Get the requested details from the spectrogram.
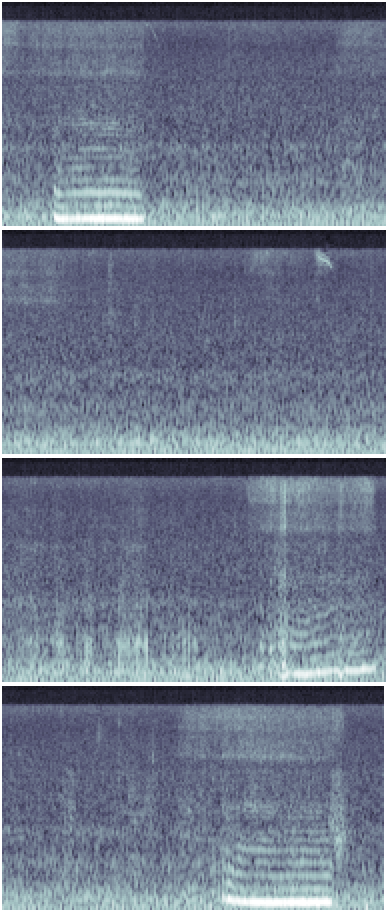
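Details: Pet cat snoring while napping: soft continuous purring broken by loud, whistling snorts on breaths.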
